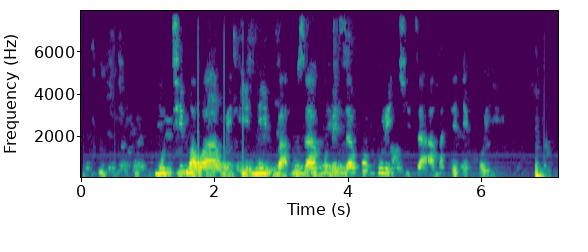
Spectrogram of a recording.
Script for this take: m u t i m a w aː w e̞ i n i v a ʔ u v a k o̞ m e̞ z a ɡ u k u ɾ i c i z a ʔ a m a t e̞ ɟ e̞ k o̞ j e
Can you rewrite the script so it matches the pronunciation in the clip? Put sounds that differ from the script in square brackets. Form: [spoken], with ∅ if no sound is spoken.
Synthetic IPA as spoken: m u t i m a w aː w e̞ i n i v a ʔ u [z] a k o̞ m e̞ z a ɡ u k u ɾ i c i z a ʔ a m a t e̞ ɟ e̞ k o̞ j e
